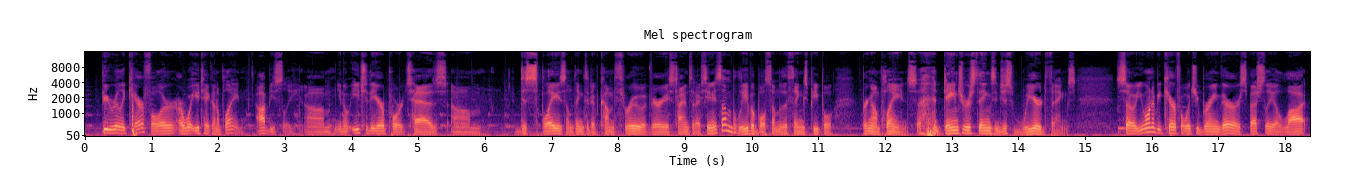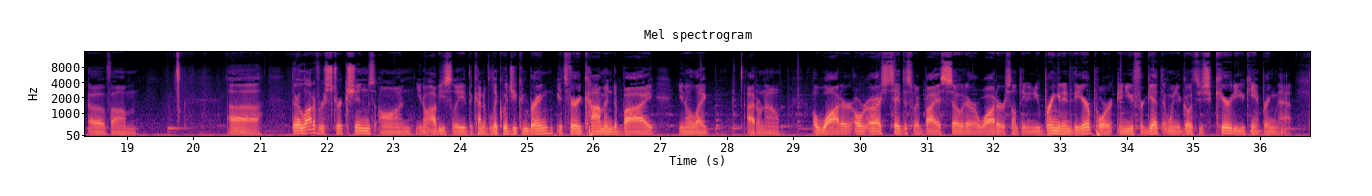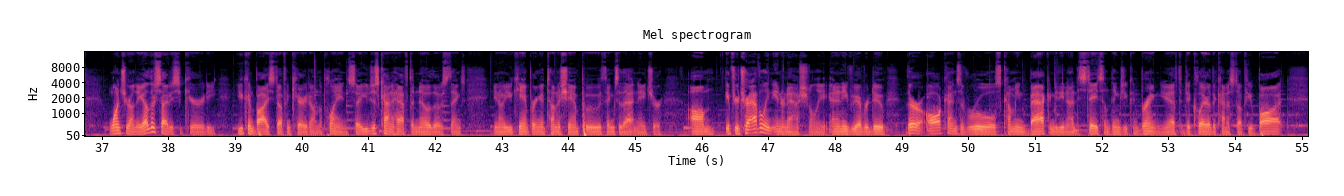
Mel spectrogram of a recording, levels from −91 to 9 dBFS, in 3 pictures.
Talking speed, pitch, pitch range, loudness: 230 wpm, 100 Hz, 95-115 Hz, -19 LUFS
